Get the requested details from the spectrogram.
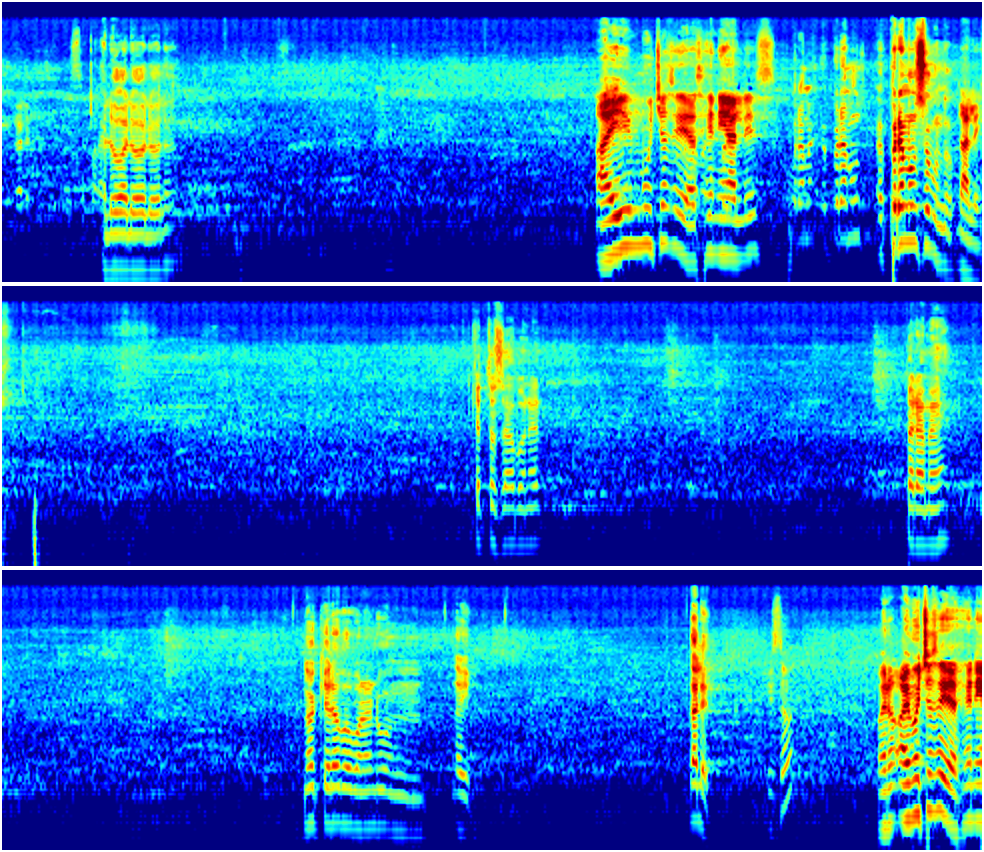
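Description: A young man speaks into a microphone over loudspeakers in a large hall, in short bursts with pauses.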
